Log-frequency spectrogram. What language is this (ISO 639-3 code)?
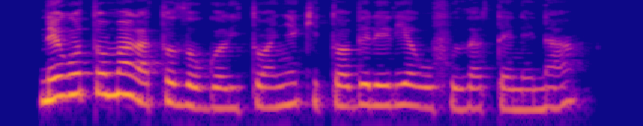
kik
